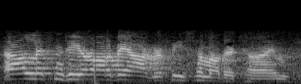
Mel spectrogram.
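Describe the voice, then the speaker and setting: A woman's voice: medium pitch, big pitch swings, normal speed, a little hiss or hum, lightly acted. An actress playing a wry, skeptical woman with dry wisecracks in a 1950s radio comedy. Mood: sardonic. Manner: dry, sardonic. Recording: dull, echoey old radio broadcast.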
